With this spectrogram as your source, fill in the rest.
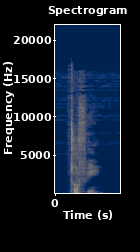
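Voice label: "toffy", Australian English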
